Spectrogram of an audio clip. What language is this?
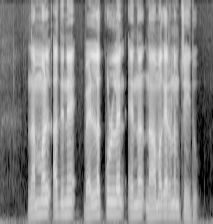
Malayalam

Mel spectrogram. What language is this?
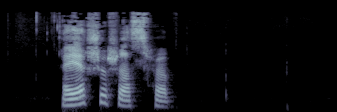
Abkhazian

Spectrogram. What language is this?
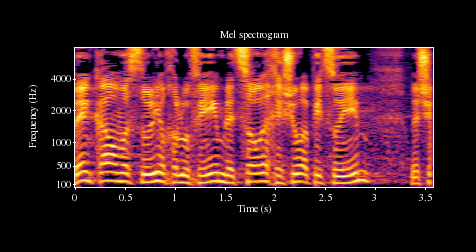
Hebrew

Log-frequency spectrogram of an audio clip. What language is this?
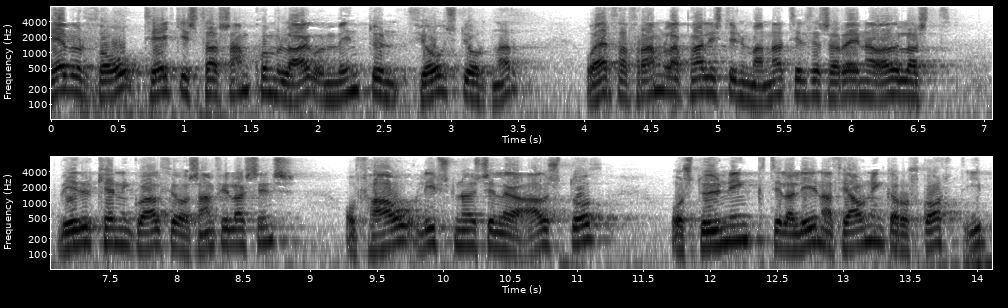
Icelandic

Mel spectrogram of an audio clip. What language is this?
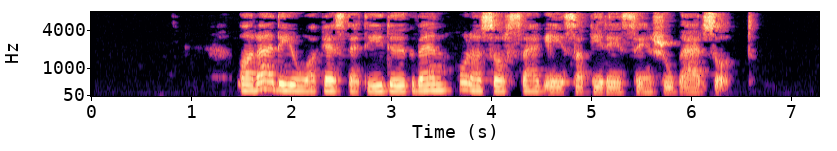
Hungarian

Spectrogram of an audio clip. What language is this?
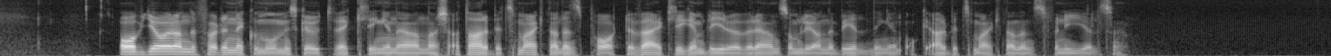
Swedish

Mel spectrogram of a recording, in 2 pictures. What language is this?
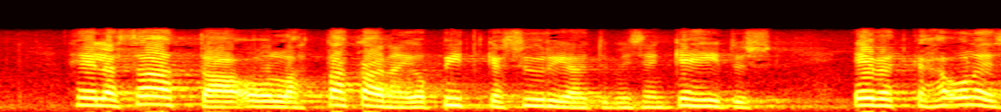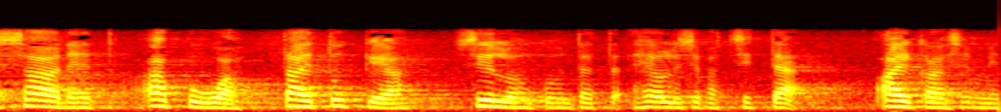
Finnish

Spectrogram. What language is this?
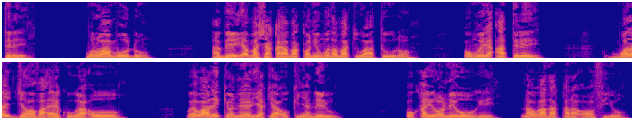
Kikuyu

